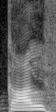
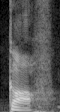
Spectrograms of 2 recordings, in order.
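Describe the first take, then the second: First: The L sound is pronounced before the F. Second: The L sound is silent before the F. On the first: The speaker calls it wrong. "इसे हम काल्फ नहीं पढ़ेंगे" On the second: The speaker calls it right. "It is काफ"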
